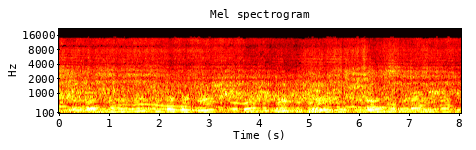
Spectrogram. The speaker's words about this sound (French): le chauffard est un addict des grosses cylindres et il se filme à des vitesses folles dans les rues liégeoises, comme vous pouvez l'entendre ici.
